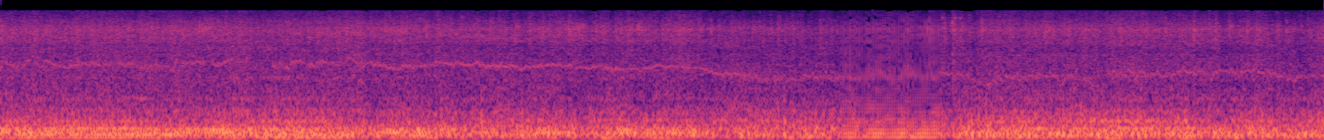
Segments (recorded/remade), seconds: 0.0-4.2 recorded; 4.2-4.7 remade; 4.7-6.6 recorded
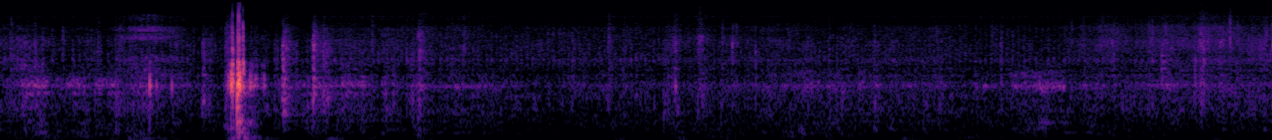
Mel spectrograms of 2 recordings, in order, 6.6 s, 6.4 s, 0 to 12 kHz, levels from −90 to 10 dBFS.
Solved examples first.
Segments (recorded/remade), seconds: 0.0-6.4 recorded

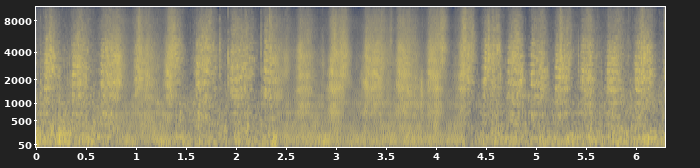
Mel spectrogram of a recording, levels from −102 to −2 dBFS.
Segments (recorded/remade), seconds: 0.0-0.8 recorded; 0.8-1.4 remade; 1.4-2.4 recorded; 2.4-4.3 remade; 4.3-6.3 recorded

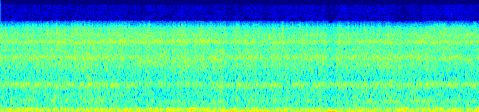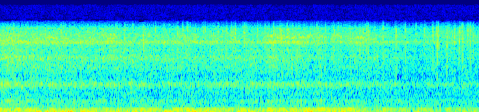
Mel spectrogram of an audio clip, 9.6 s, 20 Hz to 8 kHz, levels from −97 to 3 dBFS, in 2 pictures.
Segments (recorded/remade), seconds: 0.0-3.9 recorded; 3.9-4.9 remade; 4.9-9.6 recorded

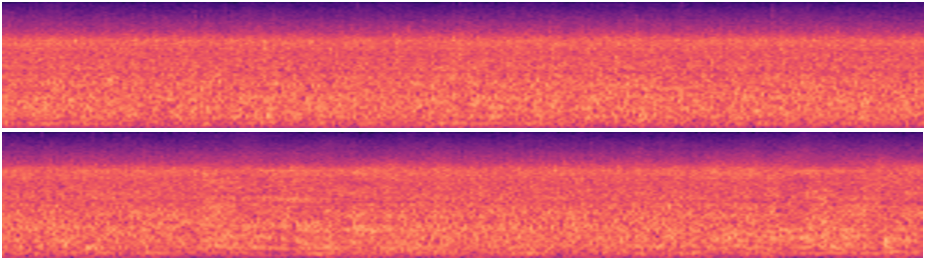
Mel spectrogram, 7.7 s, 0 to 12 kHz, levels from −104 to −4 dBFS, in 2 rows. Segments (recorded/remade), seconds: 0.0-4.6 recorded; 4.6-5.5 remade; 5.5-6.8 recorded; 6.8-7.7 remade

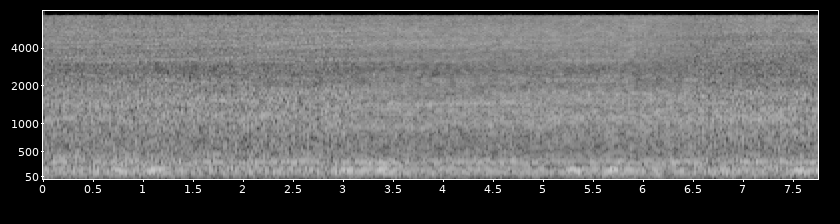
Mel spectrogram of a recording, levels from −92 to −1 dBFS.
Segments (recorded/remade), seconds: 0.0-3.1 recorded; 3.1-6.5 remade; 6.5-7.8 recorded

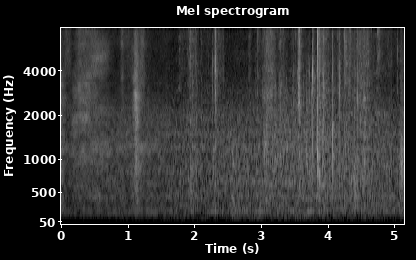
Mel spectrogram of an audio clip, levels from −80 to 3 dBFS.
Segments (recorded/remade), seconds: 0.0-1.6 remade; 1.6-5.1 recorded

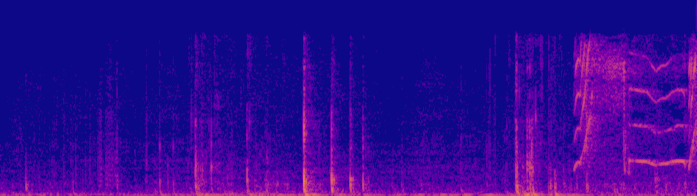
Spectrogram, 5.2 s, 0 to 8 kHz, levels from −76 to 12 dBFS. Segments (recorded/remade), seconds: 0.0-5.2 recorded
